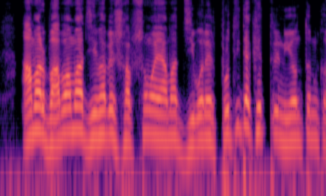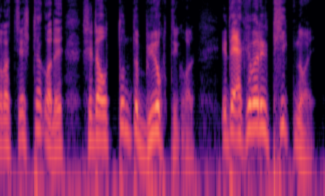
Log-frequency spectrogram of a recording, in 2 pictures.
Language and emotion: Bengali, angry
